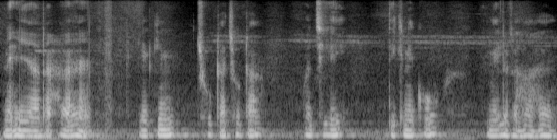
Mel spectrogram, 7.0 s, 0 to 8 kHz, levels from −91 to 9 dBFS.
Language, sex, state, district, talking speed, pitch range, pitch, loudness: Hindi, male, Chhattisgarh, Raipur, 110 wpm, 105-120 Hz, 115 Hz, -19 LUFS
